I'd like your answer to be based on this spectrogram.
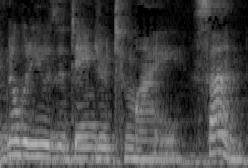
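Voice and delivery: ordinary delivery

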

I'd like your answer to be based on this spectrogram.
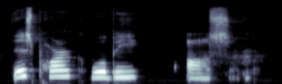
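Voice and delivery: ordinary delivery

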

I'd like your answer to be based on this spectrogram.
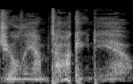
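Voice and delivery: whispering. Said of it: "I'm whispering for Julie".

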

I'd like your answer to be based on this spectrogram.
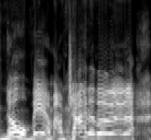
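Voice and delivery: put-on yelling. Retelling a phone call where the other person yelled: imitating someone yelling. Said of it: "she was, like, yelling into the phone".

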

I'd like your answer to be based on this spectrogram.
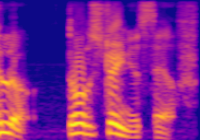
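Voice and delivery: poor, clumsy, fumbling fake Russian accent. Having announced a Russian-accent attempt that will be bad, reading a line in a bad Russian accent. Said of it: "I'm gonna try a Russian accent".

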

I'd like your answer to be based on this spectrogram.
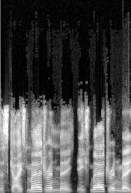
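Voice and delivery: high, panicked, desperate scream. Speaker retelling a true story of a man stabbed in an alleyway, retelling a scream.

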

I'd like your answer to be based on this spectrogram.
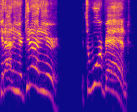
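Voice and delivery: very high, very loud, shrill shouting. Voicing fighters who warn others to flee the war band: yelling. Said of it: "they're yelling".

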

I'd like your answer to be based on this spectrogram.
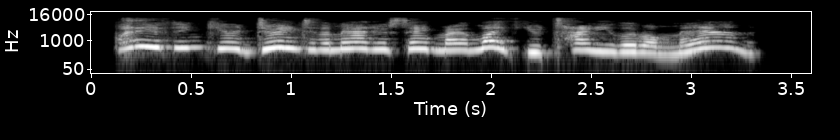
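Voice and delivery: high-pitched, loud, indignant scolding.

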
